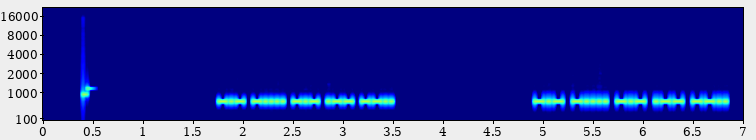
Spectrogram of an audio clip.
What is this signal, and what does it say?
Morse code, heard as a keyed tone, about 34 wpm, 700 Hz. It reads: K6KWZ K6KWZ
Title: Speed Racing - USA 1x3 Call Signs 28wpm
